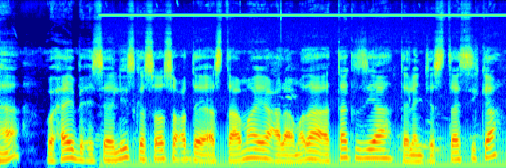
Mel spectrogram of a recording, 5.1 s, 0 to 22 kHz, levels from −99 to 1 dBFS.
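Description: From 0.98 s to the end of the speech, a video or display buzz is present: signal from a screen or video cable is leaking into the audio path. The picture's field rate couples in as a steady 59.94 Hz buzz with gritty hash riding above it, joined by a thin, very high whine at the 15.7 kHz line rate. The interference sits roughly 20 dB below the speech.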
